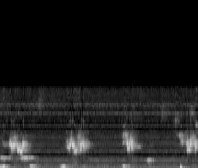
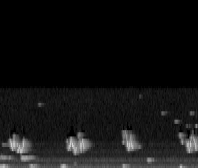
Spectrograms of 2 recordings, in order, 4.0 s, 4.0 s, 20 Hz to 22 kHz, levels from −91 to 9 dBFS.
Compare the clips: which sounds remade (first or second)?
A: first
